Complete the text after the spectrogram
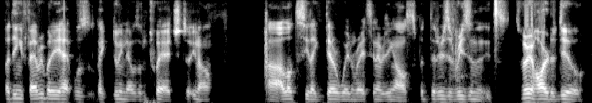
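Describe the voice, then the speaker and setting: A man's voice: low voice, flat delivery, quick pace. A man chatting casually about trading, blunt and profane, with lots of filler words. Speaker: trading course host. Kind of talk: casual chat.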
